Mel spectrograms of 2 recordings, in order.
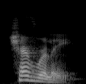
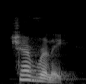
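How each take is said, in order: No difference in how they are said.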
